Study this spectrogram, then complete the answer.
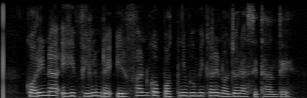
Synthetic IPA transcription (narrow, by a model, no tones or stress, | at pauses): kɔɾinaʔeɦipʰilmɔɾeʔiɾpʰankɔpɔt̪nibʱumikaɾenɔd͡ʒɔɾasit̪ʰant̪e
